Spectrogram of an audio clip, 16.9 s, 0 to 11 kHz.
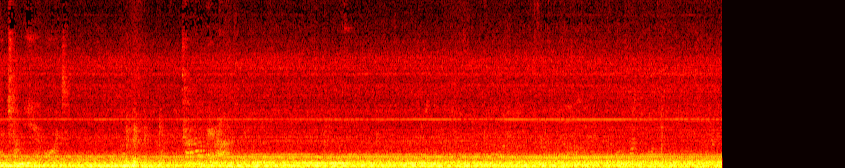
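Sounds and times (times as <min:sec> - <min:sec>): steady hum tones: 0:00.0 - 0:14.4
train rumble inside carriage: 0:00.0 - 0:14.4.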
